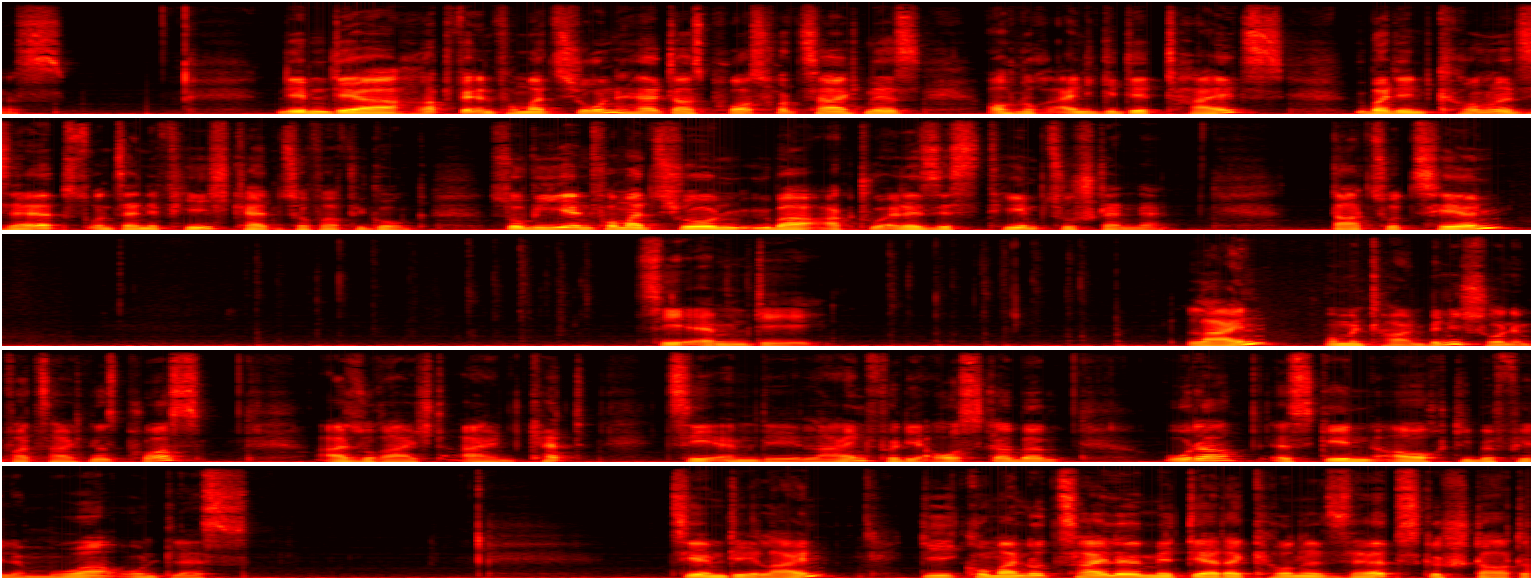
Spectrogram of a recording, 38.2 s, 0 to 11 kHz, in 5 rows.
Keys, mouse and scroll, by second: 16.4-20.1 typing, 20.5 Return.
